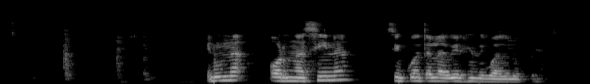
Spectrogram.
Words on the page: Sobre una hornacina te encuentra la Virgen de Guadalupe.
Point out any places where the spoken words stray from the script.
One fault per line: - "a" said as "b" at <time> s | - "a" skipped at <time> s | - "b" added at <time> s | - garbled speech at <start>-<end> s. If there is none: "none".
- "Sobre" said as "En" at 2.1 s
- "te" said as "se" at 3.8 s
